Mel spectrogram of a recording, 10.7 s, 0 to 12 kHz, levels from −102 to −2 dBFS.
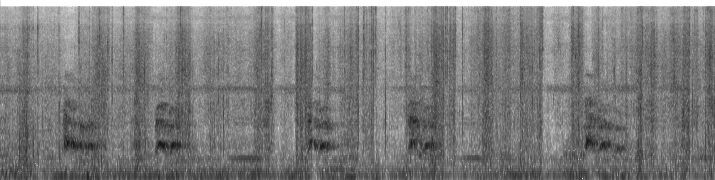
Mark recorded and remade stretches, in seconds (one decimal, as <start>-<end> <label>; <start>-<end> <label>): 0.0-7.3 remade; 7.3-8.0 recorded; 8.0-10.7 remade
